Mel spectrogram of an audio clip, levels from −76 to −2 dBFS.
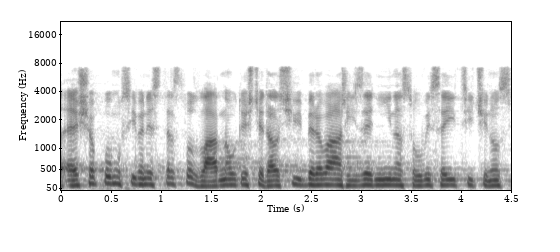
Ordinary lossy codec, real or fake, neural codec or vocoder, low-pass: MP3, 48 kbps; real; none; 7.2 kHz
